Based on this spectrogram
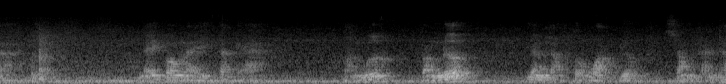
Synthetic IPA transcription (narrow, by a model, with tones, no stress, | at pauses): aː˨˩ | nʔa̰˧˩jkɔ˧nla̰˧˨jt̪ə˦˥t̚kaː˧˩ | va̰˧˨nmɨ˦˥ək̚va̰˧˩nnɨ˦˥ək̚ | zə˧nt̪a˨˩wk͡p̚t̪o˧˩ʔa˦˥t̚ɗɨ˨˩ək̚ | sa˧wŋ͡mxaː˧˩ŋt̪ʰ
